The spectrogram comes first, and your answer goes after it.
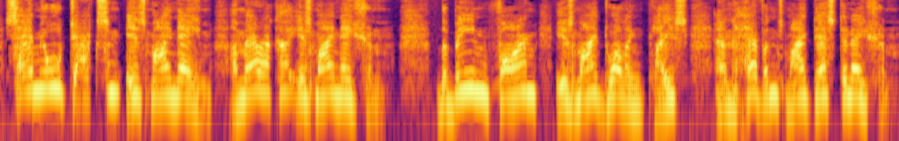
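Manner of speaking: high, singsong little mole recitation; reciting mole. A narrator's reading. Mole announces his name in verse, reciting. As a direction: recite it proudly in a high small voice. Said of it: "drew himself up and recited".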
